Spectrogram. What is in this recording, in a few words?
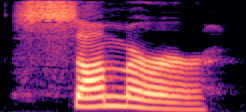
"summer", English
